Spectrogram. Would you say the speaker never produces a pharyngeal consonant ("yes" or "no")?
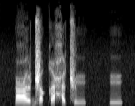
no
